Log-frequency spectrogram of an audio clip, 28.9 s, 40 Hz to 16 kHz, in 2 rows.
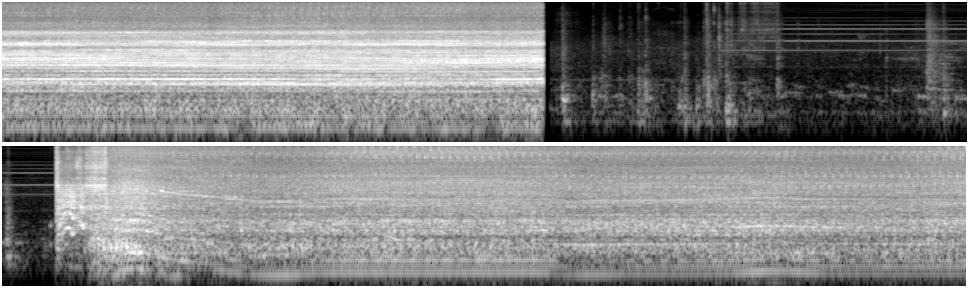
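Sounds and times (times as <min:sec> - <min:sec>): car engine cranking and starting: 0:00.0 - 0:08.1, 0:15.3 - 0:28.9
car engine idling: 0:00.0 - 0:08.1, 0:15.3 - 0:28.9.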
